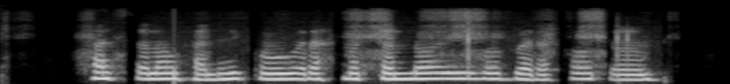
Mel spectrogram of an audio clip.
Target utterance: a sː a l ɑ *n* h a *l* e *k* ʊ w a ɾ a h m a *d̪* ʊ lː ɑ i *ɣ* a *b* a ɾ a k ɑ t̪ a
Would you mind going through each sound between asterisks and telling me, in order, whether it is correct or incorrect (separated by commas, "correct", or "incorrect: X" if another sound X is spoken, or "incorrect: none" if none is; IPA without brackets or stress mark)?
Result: incorrect: m, correct, correct, incorrect: t̪, incorrect: w, correct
